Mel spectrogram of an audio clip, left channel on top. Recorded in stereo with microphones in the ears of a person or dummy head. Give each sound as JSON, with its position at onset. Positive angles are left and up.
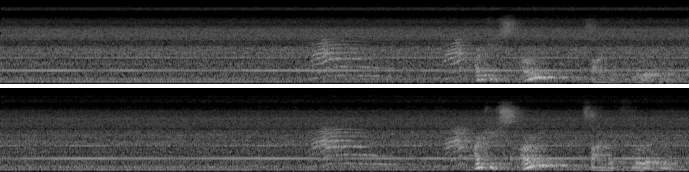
{"t": 3.0, "sound": "a cat meowing", "side_deg": 35, "distance_m": 3.0}
{"t": 4.7, "sound": "a man speaking", "side_deg": -75, "distance_m": 1.6}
